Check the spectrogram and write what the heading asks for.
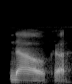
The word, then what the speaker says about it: Naoka: I agree with you because like, especially as you said, with oh my god, how do you pronounce her name? Naoka? Naoka, thank you.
